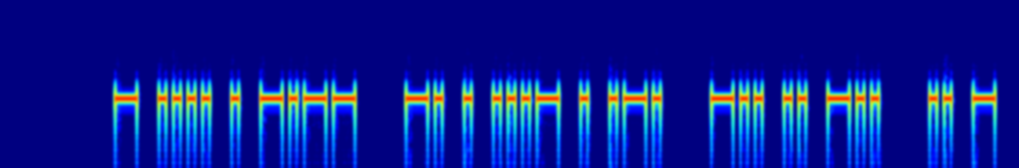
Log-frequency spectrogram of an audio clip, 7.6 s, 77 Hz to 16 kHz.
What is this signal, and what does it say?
Morse code, heard as a keyed tone, about 22 wpm, 700 Hz. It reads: THEY NEVER DID IT
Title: Sentences from Top 300 Words and Abbreviations 22wpm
